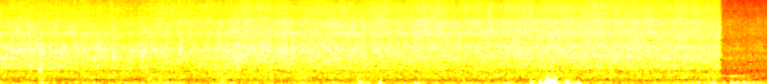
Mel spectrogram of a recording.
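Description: Ginger-garlic paste and fried onions sizzling in hot oil in a kadhai while being stirred with a spatula, a steady sizzle that cuts off suddenly near the end.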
